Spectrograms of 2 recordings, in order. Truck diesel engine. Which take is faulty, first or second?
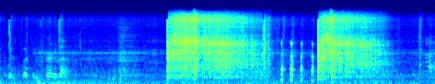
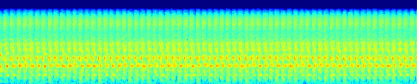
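first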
